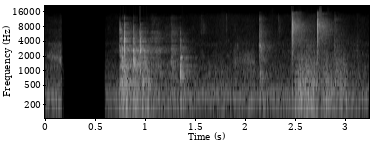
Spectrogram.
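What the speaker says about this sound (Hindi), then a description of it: "एक बड़ा बर्तन लें और ध्यान रखें कि उसका बेस जो है, नीचे का हिस्सा जो है वो मोटा होना चाहिए" A large heavy-bottomed pot is handled, giving several sharp metallic clanks and scrapes of cookware, close and fairly loud after a short silence, with no talking.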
